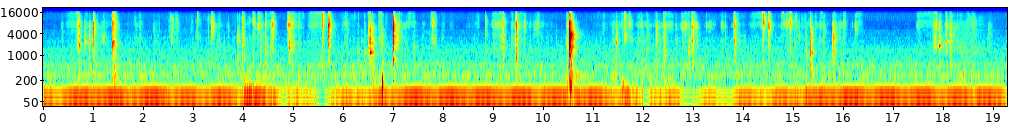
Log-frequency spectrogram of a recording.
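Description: Trading cards being handled and shuffled: scattered light clicks and rustles, with one sharp snap about ten seconds in.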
